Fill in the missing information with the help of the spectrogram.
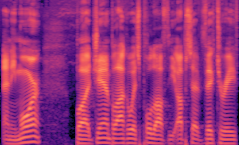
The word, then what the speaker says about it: Błachowicz: Błachowicz? I don't know if I'm saying that right. – Błachowicz.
